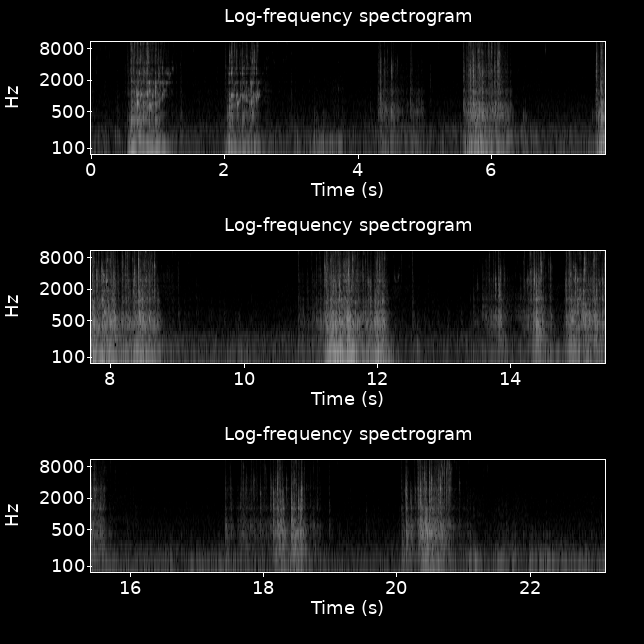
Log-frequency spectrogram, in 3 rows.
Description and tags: By request.
Water poured into a plastic half-gallon (about 2L) container.
AKG condenser microphone M-Audio Delta AP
